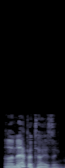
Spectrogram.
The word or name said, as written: unappetizing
